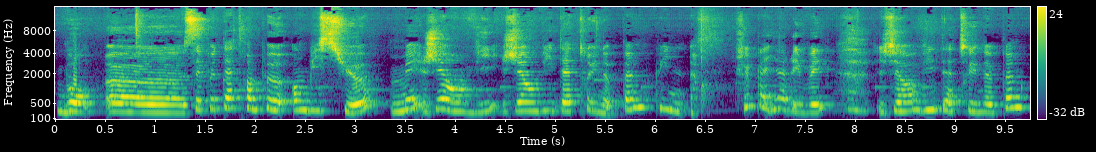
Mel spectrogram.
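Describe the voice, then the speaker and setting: A woman's voice: high-pitched, takes it slowly, warm tone. A woman chatting casually on a home vlog, hesitant and full of fillers, often correcting herself while showing her coloring books to a camera. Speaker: coloring vlogger. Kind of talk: casual show-and-tell vlog. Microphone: camera microphone she moves around. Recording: echoey room with faint background music.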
